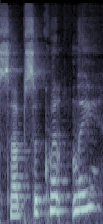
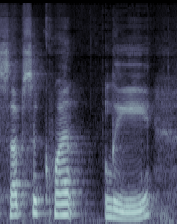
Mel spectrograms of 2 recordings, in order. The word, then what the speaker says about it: subsequently: t sound then we when we add l y to make it subsequently subsequently we add the lee syllable and uh i definitely want to make sure i do that stop t in that case subsequently i move my tongue to the t slash l position and then i release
